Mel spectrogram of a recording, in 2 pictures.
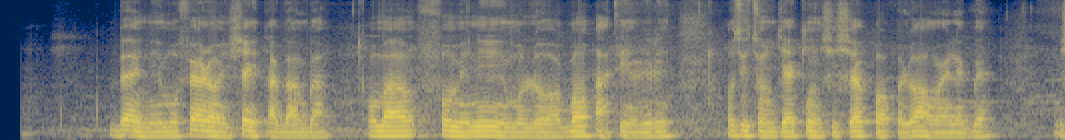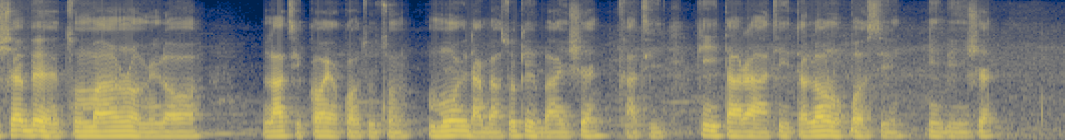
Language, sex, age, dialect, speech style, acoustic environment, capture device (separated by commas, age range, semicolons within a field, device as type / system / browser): Yoruba, male, 18-24, Nigeria - Lagos Yoruba, relaxed, traffic, mobile / Linux / Chrome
